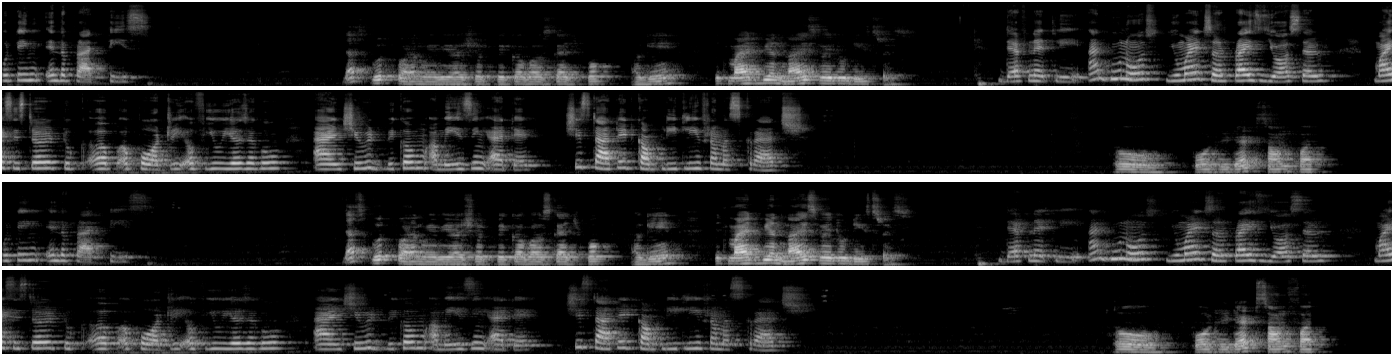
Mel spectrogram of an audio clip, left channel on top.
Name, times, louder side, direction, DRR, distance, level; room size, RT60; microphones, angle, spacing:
voice 1, 0.0-1.3 10.0-13.3 13.7-16.7 17.0-19.2 19.5-21.9, left 3 dB, 60° left, 2.0 m, -25 dB
voice 2, 3.4-6.7 7.1-9.0 9.8-9.9 25.0-25.5 25.8-27.0, right 2 dB, 60° right, 2.3 m, -23 dB
19.5 x 14.5 x 4.3 m
head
